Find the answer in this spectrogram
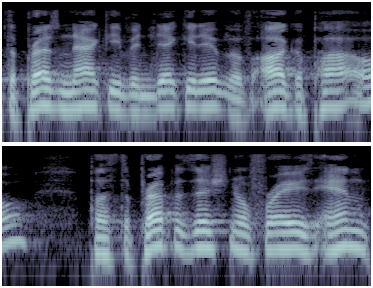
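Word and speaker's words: agapaō: We saw it in 1 John, we saw it in 2 John, we saw it in 3 John, agapao. A-G-A-P-A long O. Agapao.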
